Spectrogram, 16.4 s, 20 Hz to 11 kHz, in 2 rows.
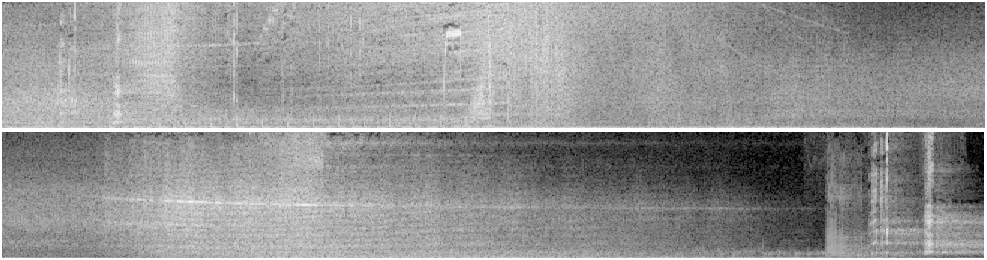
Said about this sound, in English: Hold tight, boys. Launching pod in 3, 2, 1.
